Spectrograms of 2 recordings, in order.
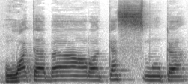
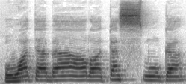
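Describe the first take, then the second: The two takes are said the same way.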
